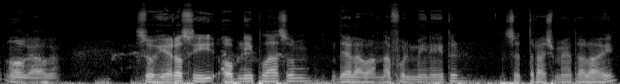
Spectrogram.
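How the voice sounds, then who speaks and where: Male co-host, casual recommendations chat, smooth mid-pitched voice. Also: fairly even intonation, a little slow. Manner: easygoing, mixes in English words. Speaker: podcast co-host.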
